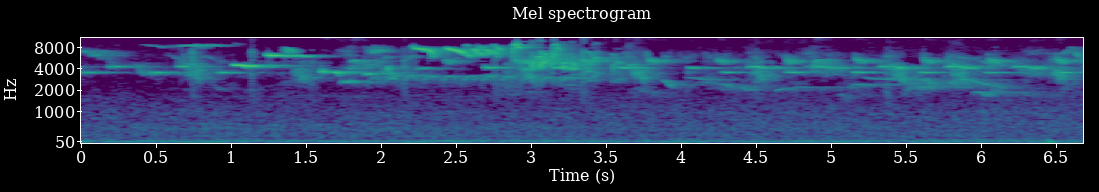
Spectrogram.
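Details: Long-tailed tit calls from Grunewald, recorded 20 March 2021: dense, very high, thin tsee notes and quick twitters from several birds at once, continuous for the whole stretch, above faint low background hum.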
